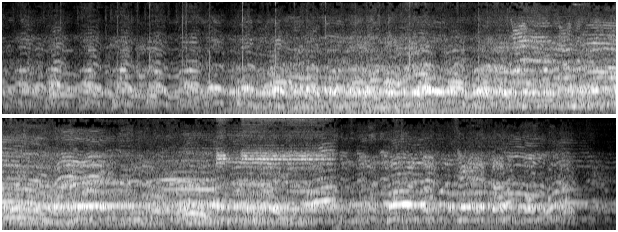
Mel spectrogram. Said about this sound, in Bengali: সেখানে বিজেপি তৃণমূল স্লোগান পাল্টা স্লোগান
